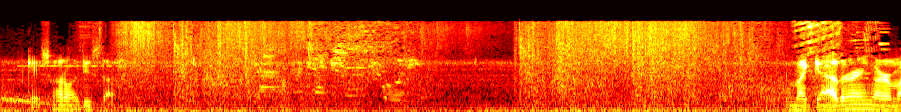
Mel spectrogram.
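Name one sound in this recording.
A laser beam hisses and crackles steadily.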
